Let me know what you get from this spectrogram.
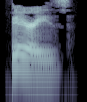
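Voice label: "varies", British English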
